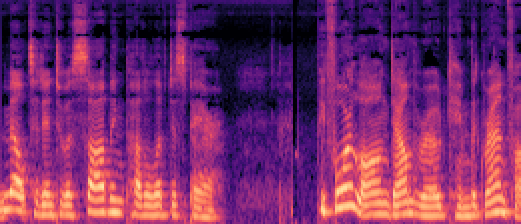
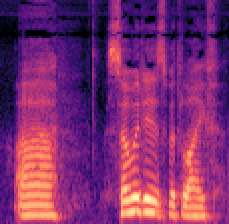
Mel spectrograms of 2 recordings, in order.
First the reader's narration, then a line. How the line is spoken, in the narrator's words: the grandfather sighed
